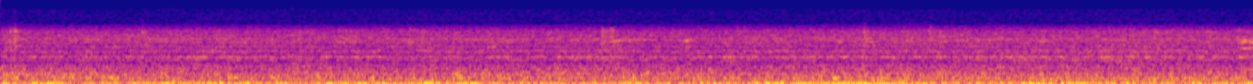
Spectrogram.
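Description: Steady low rumble of a Scania coach on the move, heard from inside the passenger cabin: engine and road noise.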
